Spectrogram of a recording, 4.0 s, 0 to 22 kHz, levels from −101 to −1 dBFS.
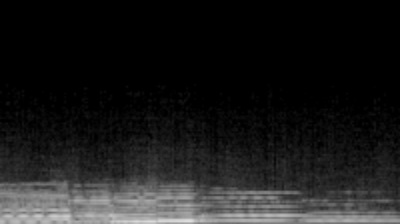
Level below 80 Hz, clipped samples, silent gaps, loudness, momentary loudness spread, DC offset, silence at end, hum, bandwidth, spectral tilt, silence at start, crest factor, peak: -72 dBFS; under 0.1%; none; -24 LUFS; 18 LU; under 0.1%; 0 s; none; 4.3 kHz; -7.5 dB/octave; 0 s; 14 dB; -12 dBFS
